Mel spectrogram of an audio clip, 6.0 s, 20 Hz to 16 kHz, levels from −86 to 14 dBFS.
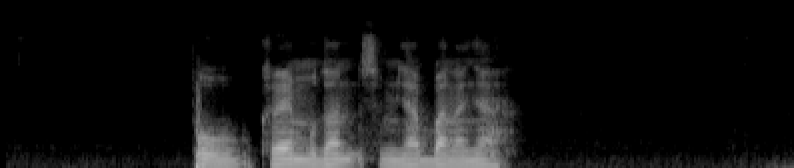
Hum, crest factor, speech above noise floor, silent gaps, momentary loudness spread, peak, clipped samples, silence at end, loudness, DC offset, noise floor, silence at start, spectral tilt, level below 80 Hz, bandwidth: none; 18 dB; 53 dB; none; 9 LU; -8 dBFS; under 0.1%; 2.15 s; -24 LUFS; under 0.1%; -76 dBFS; 1.45 s; -9 dB/octave; -44 dBFS; 7 kHz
